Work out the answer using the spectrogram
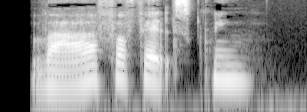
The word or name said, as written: vareforfalskning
